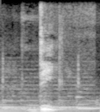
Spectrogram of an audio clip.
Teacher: in the English word the very tip of your tongue hits your alveolar Ridge that Ridge right behind your front upper teeth D but in Italian the tip of your tongue flattens out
